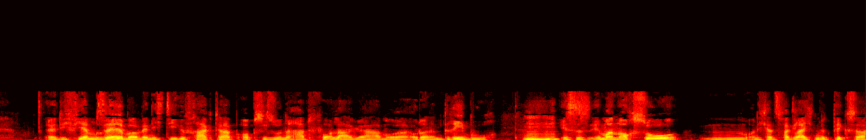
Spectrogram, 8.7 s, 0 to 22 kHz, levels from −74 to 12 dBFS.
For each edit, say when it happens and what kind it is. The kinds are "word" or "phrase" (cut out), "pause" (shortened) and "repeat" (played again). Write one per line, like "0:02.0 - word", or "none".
0:06.9 - pause

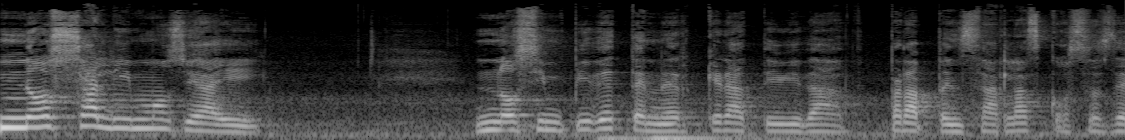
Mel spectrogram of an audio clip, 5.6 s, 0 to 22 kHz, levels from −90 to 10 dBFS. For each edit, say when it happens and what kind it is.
none

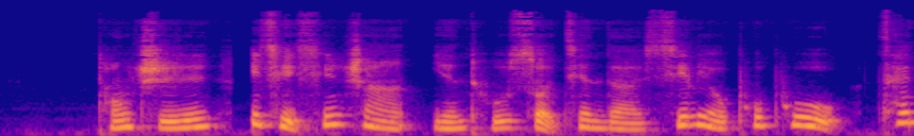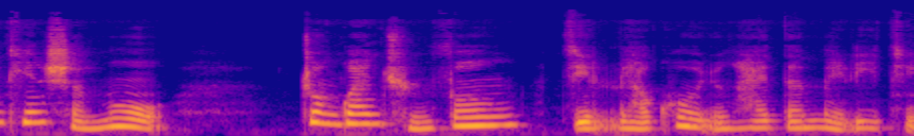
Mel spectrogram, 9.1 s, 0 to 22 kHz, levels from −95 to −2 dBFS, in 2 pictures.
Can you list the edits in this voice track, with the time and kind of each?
0:01.1 - pause
0:04.3 - pause
0:07.3 - pause

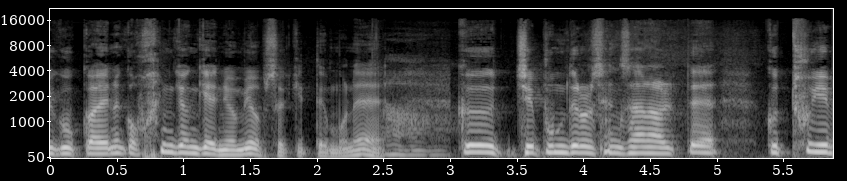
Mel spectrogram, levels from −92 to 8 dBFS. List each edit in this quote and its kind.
0:03.0 - pause

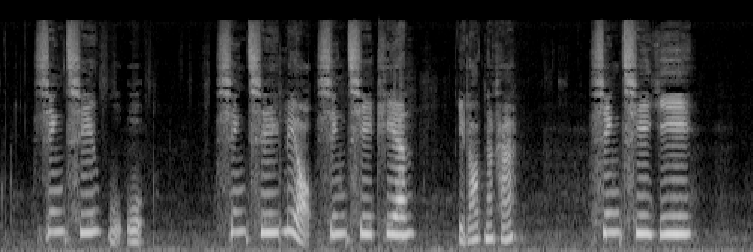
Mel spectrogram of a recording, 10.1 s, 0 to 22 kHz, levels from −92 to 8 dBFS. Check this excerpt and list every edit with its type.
0:02.4 - pause
0:04.2 - pause
0:06.1 - pause

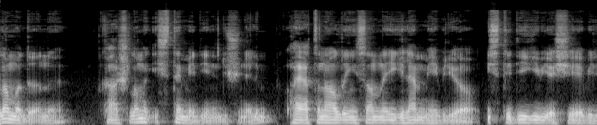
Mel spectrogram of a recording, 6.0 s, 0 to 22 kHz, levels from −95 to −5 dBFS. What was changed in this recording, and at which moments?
0:02.8 - pause
0:04.8 - pause

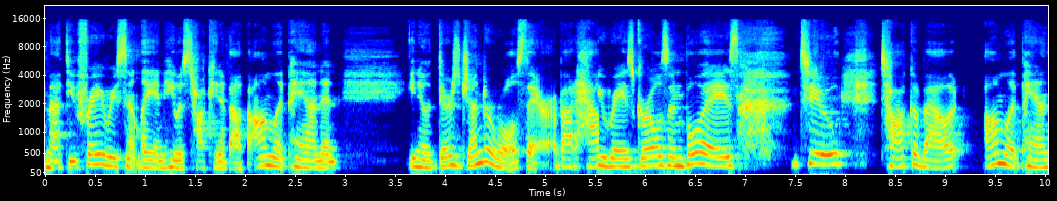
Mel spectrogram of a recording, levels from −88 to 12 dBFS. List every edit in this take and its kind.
0:05.5 - word

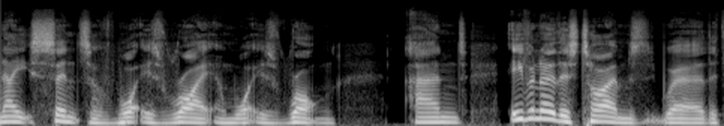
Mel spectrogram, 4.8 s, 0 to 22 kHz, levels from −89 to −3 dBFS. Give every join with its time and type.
none

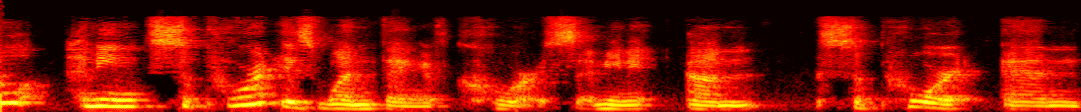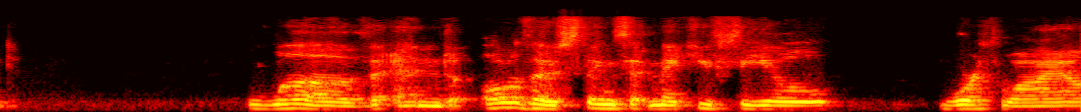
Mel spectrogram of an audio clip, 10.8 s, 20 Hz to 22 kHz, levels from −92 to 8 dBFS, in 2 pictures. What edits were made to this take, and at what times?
none

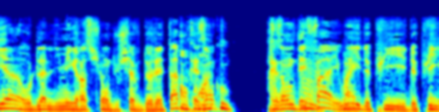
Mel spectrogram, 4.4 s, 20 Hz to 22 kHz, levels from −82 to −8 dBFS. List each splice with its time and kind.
none

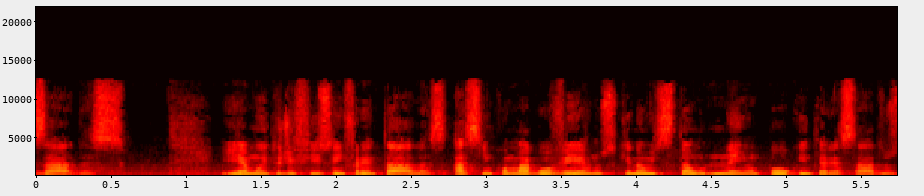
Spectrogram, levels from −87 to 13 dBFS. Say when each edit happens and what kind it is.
none

